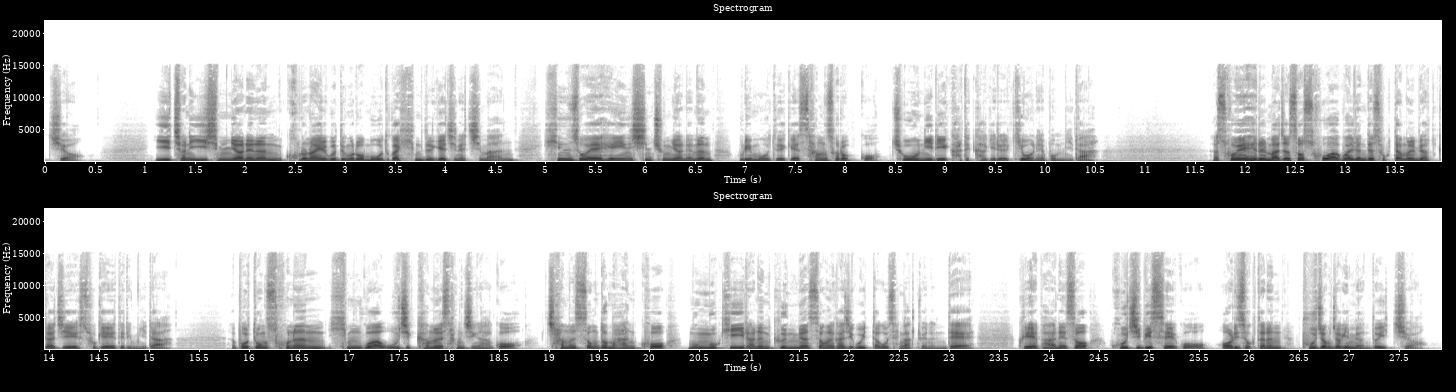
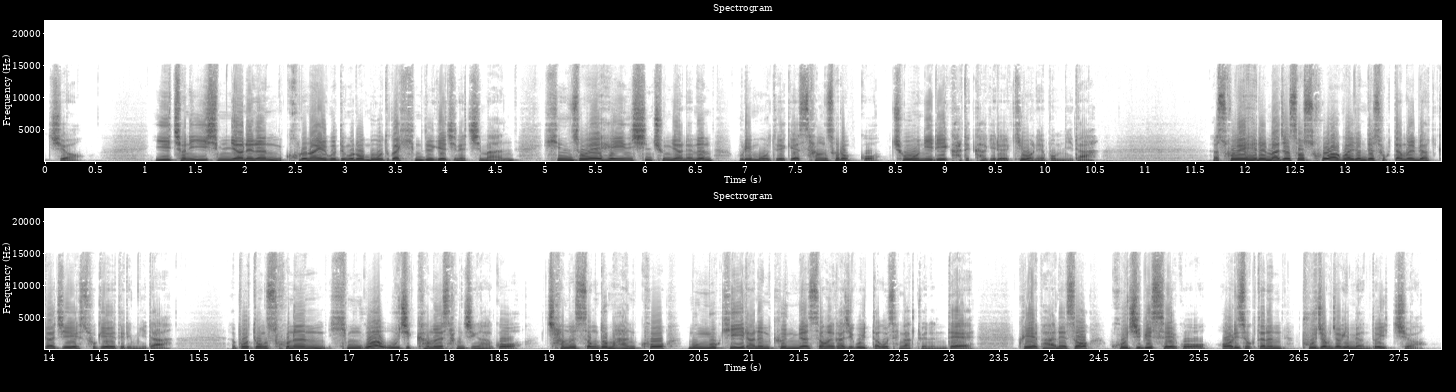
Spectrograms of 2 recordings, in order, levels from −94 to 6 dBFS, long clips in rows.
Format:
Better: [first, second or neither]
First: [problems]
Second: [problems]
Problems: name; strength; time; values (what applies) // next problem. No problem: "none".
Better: first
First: none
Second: distortion; slight; 10 dB below the speech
